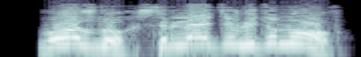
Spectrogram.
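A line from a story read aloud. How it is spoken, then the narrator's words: Loud yelling. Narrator (Russian): орал я всем, до кого мог докричаться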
